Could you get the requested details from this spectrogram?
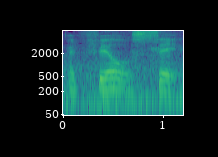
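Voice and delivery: I feel sick, slow, falling down on sick; slow statement, tune falling on sick. Shown as a demonstration. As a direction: let your voice drop at the end on sick. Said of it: "cuối câu thì mình sẽ falling down".

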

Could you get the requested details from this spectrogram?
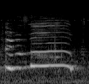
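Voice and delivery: very high, thin fan squeal; giddy falsetto cry; overjoyed squeal. Real, not acted. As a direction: squeal it in pure delight.

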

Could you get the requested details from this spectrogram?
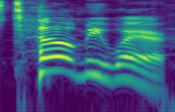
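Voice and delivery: furious shout. Acted. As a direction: scream the demand in his face. Barry interrogates Hector at stinger point.

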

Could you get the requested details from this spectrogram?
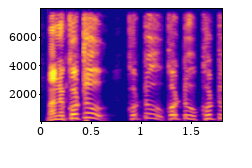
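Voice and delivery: high mock taunting wife; nagging wife. Preacher imitates a wife daring her husband to hit, high taunt. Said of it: "కొంతమంది భార్యలు ఇంట్లో భర్తల్ని సతాయిస్తూ".

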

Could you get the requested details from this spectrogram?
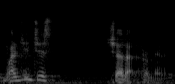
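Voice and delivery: God's quiet aside, acted; understated, hushed telling-off; hushed rebuke. Acts God's reply to his fussing.

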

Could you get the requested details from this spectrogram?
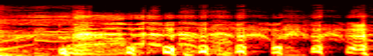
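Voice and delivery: high burst of laughter. Real, not acted. Laugh while joking.

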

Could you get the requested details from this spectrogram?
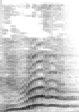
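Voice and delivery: high, helpless giggle; burst of laughter. Real, not acted. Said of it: "I can't stop laughing".

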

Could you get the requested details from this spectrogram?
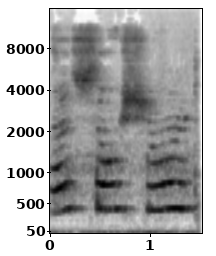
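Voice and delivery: high, drawn-out whine; whiny. Real, not acted. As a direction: stretch it out in protest. Protesting video length.

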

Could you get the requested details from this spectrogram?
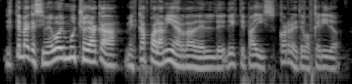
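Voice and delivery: ordinary talk

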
